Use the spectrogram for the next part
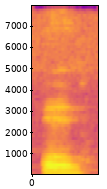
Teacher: This letter is a compound vowel, and in Sanskrit all compound vowels are long vowels, so its sound is held for twice as long as a short vowel.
